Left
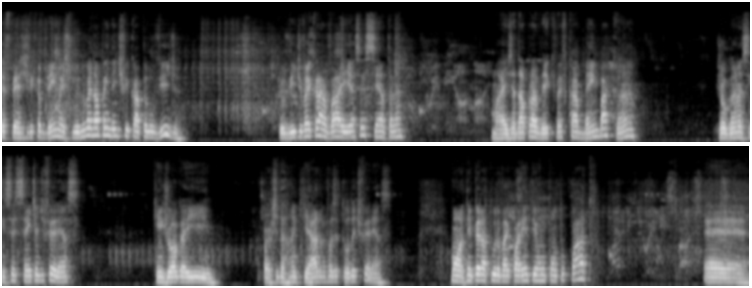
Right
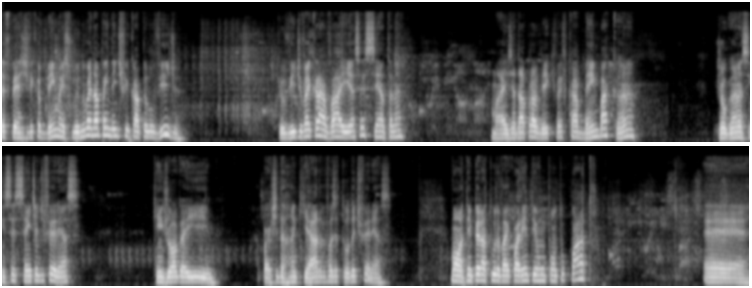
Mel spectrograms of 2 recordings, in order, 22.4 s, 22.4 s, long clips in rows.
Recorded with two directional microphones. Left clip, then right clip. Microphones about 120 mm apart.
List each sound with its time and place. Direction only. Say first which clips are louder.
0.0 s speech: right 3 dB; 40° right (ahead or behind)
4.1 s speech: right 2 dB; 40° right (ahead or behind)
7.3 s speech: right 1 dB; 20° right (ahead or behind)
8.5 s speech: right 2 dB; 40° right (ahead or behind)
10.7 s speech: right 2 dB; 45° right (ahead or behind)
13.5 s speech: right 1 dB; 35° right (ahead or behind)
15.0 s speech: right 2 dB; 45° right (ahead or behind)
21.3 s a sound: right 2 dB; 50° right (ahead or behind)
